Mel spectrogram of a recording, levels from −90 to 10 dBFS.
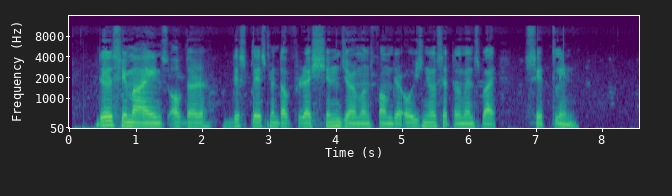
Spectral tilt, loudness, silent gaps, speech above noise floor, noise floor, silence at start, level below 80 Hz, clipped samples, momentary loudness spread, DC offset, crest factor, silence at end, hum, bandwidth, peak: -6 dB/octave; -20 LUFS; none; 40 dB; -59 dBFS; 0.1 s; -44 dBFS; under 0.1%; 10 LU; under 0.1%; 18 dB; 0.95 s; none; 11.5 kHz; -2 dBFS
